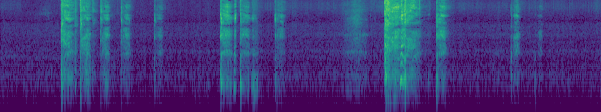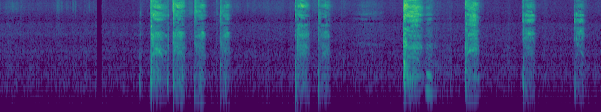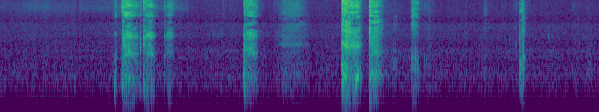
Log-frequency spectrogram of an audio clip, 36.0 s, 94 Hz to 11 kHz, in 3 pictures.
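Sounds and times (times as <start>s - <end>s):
woman coughing wetly: 1.2s - 3.3s, 4.4s - 5.7s, 7.7s - 9.0s, 15.0s - 16.6s, 20.1s - 21.6s, 26.3s - 27.5s, 28.9s - 29.2s, 30.8s - 31.8s.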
